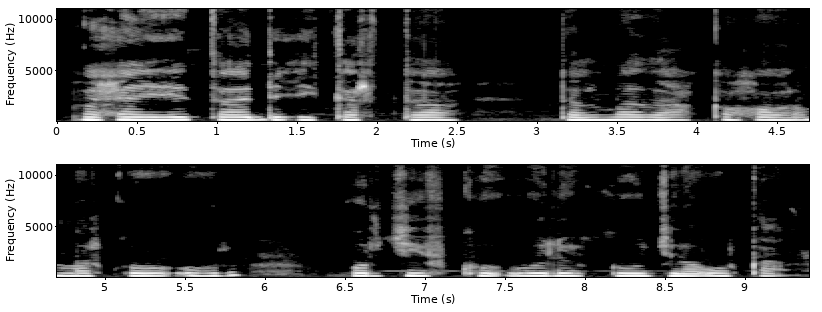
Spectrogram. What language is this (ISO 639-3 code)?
som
